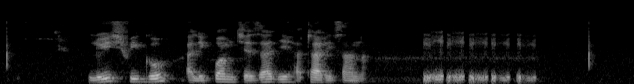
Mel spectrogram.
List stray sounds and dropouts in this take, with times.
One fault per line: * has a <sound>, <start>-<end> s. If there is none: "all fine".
* has a laugh, 4.2-5.4 s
